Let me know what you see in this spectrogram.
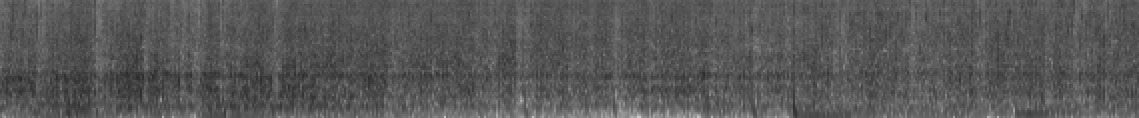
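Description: Chopped onions, ginger-garlic paste and freshly added chopped tomatoes sizzling in hot oil in a non-stick wok: a steady sizzle with fine crackling.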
